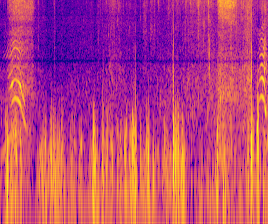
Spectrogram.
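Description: Wind buffeting the microphone. A child's brief high call, rising and falling, comes just after the start and again near the end.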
